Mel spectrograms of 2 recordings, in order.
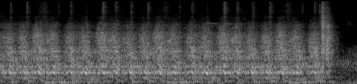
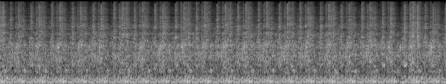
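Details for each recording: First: Land Rover Defender V8 conversion, dry-started with no exhaust and no coolant, using an exciter lead for the starter: steady starter churn at about three beats a second for three seconds with no firing, then silence; cranks but won't start. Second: Land Rover Defender V8 conversion, first run with no exhaust fitted and no coolant: loud crisp evenly spaced exhaust pulses at fast idle, no misses or knocks; described as one of the better engines heard run; normal running.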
